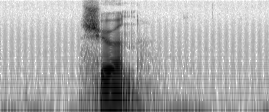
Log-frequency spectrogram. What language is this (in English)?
Norwegian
